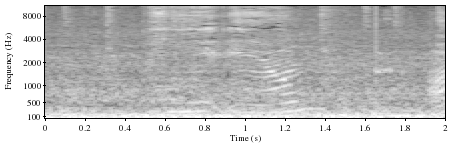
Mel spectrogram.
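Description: Steady low rumble of road and engine noise heard from inside the cabin of a moving car.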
